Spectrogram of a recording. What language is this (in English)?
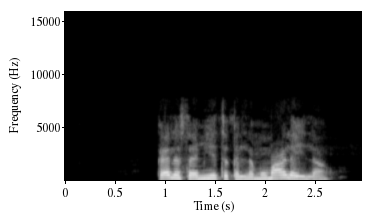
Arabic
